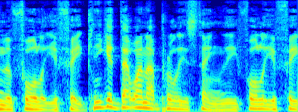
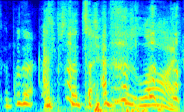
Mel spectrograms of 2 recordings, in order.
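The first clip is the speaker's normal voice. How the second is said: incredulous; 12 semitones higher than usual. Real, not acted. Mock outrage at claim.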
